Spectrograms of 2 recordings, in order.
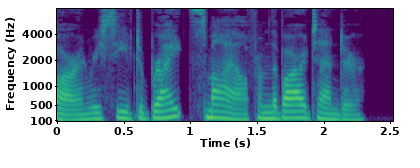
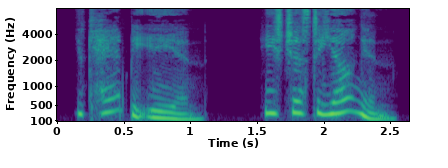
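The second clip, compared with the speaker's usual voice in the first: rising to a much higher incredulous pitch; disbelieving Southern belle; 8 semitones higher than usual. Acted. Coralie refusing to believe he is Ian, pitch climbing high. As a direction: scoff in disbelief.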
